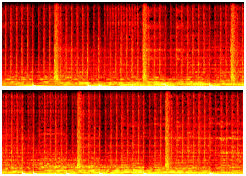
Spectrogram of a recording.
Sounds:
music, electronica

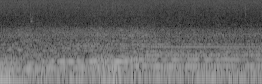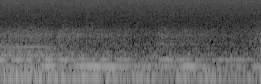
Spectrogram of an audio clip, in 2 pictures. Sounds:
violin, music

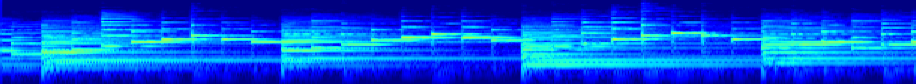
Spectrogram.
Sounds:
music

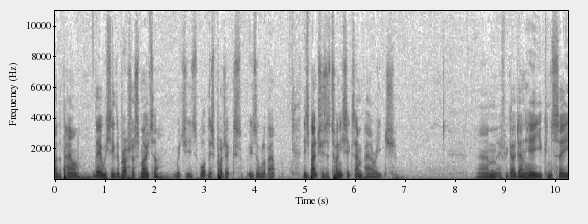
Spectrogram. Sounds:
speech, monologue

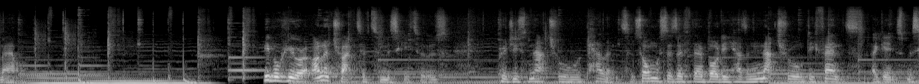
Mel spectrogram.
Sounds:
insect, fly, mosquito

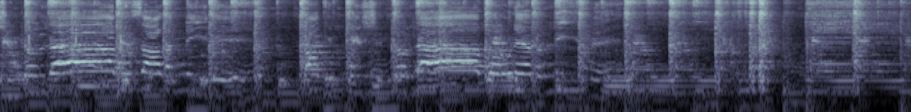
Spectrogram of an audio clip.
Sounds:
happy music, music

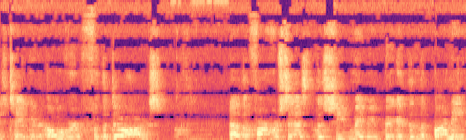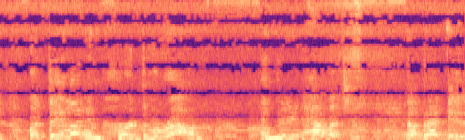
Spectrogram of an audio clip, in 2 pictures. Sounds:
speech

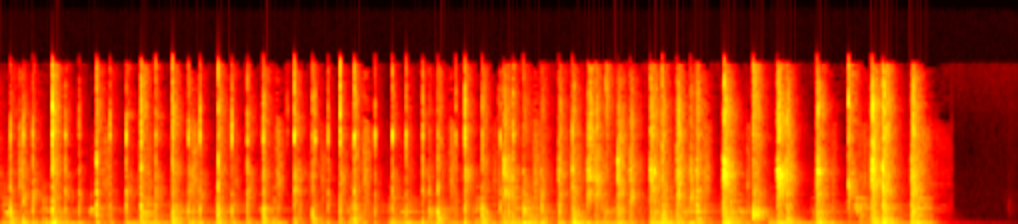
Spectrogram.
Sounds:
tap dancing

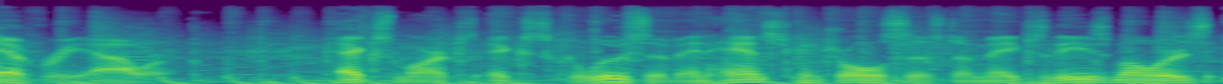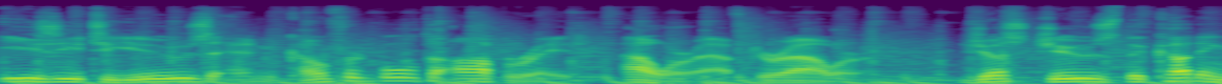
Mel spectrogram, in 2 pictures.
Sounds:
music, speech

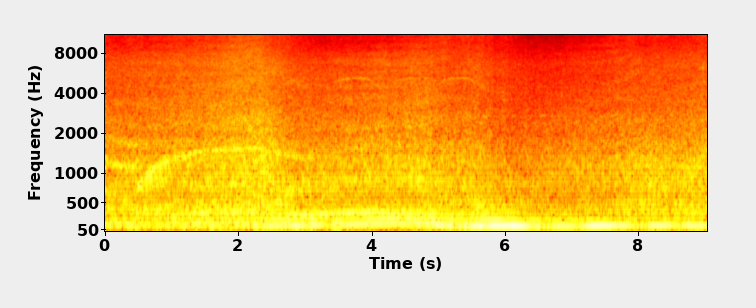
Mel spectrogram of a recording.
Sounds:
emergency vehicle, siren, police car (siren)

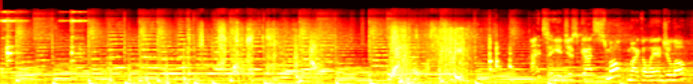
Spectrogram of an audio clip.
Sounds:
speech, music

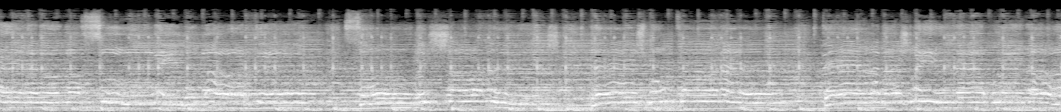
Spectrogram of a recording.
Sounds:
singing, music

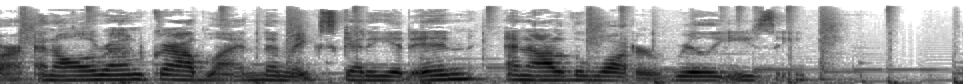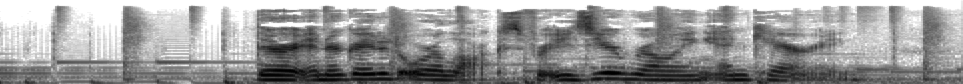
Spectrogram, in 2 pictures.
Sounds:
music, speech

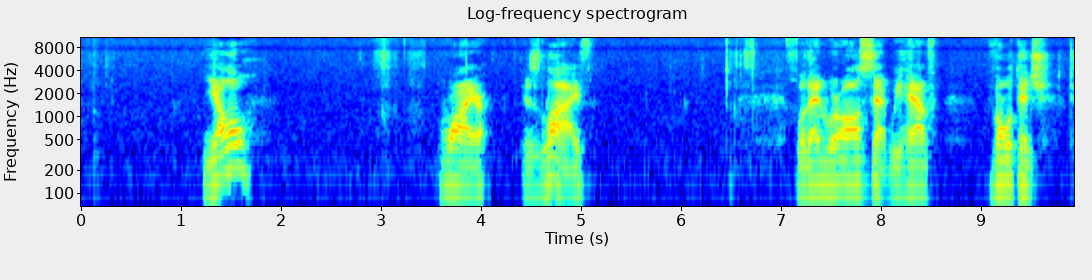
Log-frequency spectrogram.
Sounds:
speech, inside a small room

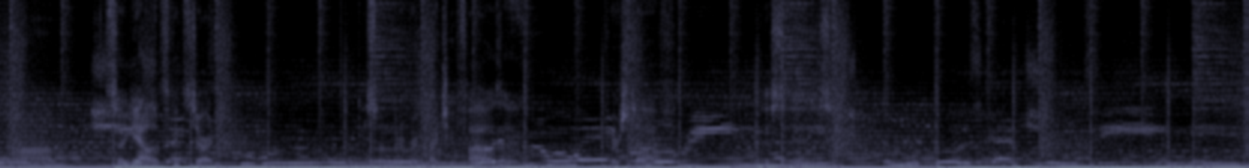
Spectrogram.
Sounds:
speech, music

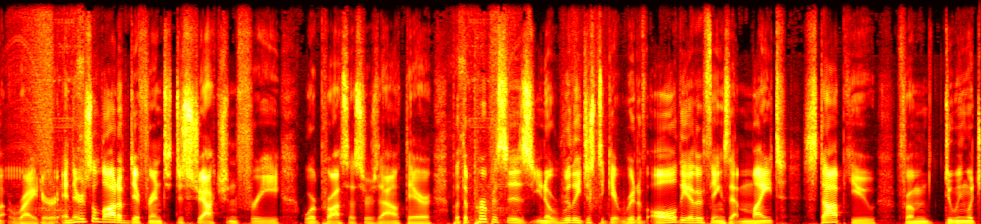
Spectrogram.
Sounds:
speech

